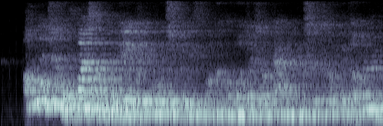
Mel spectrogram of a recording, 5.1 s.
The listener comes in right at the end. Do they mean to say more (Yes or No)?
Yes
